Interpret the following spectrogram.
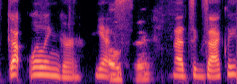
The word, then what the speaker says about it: Gutwillinger: Okay, tell the world your last name cuz I butchered it and I apologize. You did not. You did very well. It's Gotwilinger.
